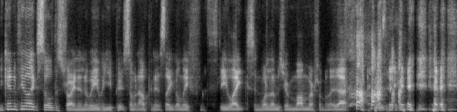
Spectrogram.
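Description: Speaking at a very fast pace with hardly any pauses, a man with a Scottish accent uses a medium pitch and lively intonation. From Scotland, Angus. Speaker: podcast host. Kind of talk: casual interview chat; podcast intro.

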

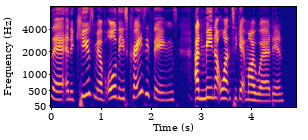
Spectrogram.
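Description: A woman with an English accent speaks at a high pitch with very wide pitch swings and a moderate pace, in a very clean recording with a silent background. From England, Birmingham. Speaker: missionary and guest preacher. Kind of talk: sermon. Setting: church.

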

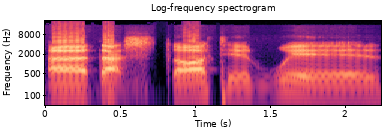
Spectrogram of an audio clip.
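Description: A bright, sharp tone in a dry, close sound with no echo. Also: man. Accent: London. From London, England. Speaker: video game community manager. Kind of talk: casual interview chat.

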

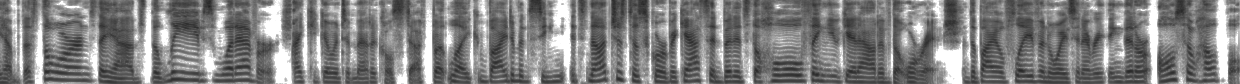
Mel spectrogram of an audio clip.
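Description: A woman with a normal speaking voice in an American accent, at a medium pitch and moderate pace, with ordinary pitch variation, hardly any pauses, and a dry, close sound with no echo on a very clean recording with a silent background. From Oklahoma. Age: 50s. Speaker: intuitive reader. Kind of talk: interview conversation.

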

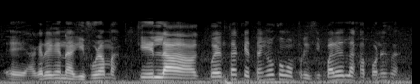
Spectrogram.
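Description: The voice belongs to a man. Behind him, background noise is clearly noticeable. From Mexico, Monterrey. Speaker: video game podcast guest. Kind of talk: casual chat.

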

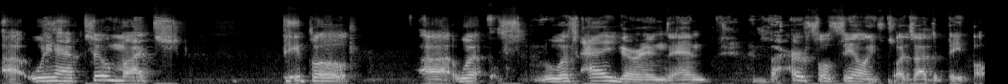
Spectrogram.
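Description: A man with an American accent speaks at a very slow pace, leaving long, frequent pauses. His loudness stays very even. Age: 80s. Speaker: father of host. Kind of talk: casual family chat. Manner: loud, talkative.

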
